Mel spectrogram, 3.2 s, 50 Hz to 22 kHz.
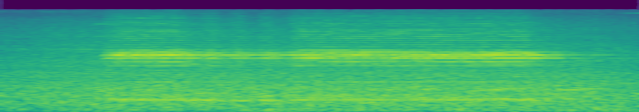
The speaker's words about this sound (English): Cars screaming out in frustration against a backdrop of idling engines and street vendors. Roughly 90,000 people cross the San Ysidro port of entry every single day.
